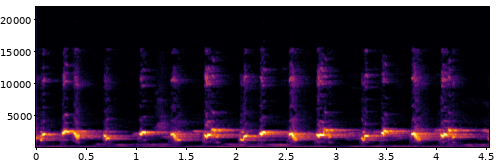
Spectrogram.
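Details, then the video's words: Rapid bubbling 'ropel panjang' song of a yellow-vented bulbul, used as a lure for a reply: bright slurred chirps about three per second in a continuous stream, over a faint low background hum. "Suara trucuk ROPEL PANJANG"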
